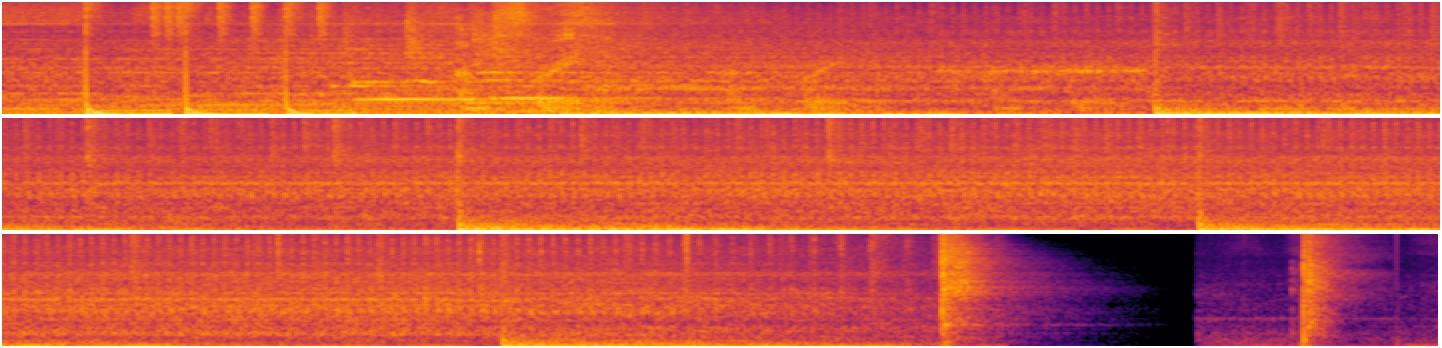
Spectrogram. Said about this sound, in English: Sound like a wet fart. A wet fart. Yeah. I don't know. I thought it kind of sounded like engine exhaust.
